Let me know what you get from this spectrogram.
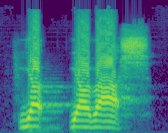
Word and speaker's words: yarash: The word is yaras. Not I'm probably saying that wrong. Yarash. That's how yarash, not your yarash.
